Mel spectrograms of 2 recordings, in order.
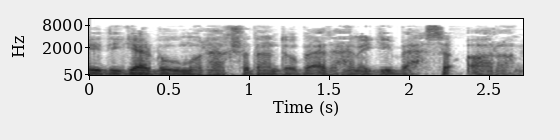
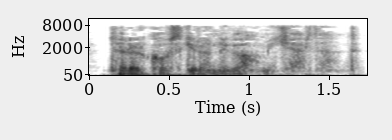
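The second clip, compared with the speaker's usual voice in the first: usual speaking voice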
